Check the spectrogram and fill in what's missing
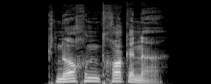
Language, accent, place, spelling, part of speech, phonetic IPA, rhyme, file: German, Germany, Berlin, knochentrockener, adjective, [ˈknɔxn̩ˈtʁɔkənɐ], -ɔkənɐ, De-knochentrockener.ogg
- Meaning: inflection of knochentrocken: 1. strong/mixed nominative masculine singular 2. strong genitive/dative feminine singular 3. strong genitive plural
